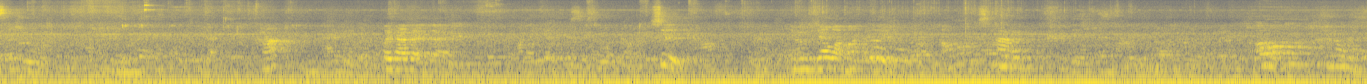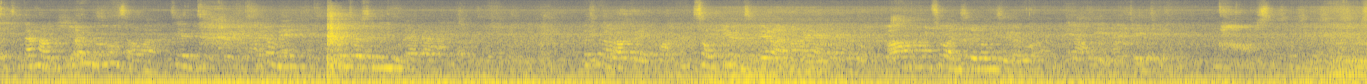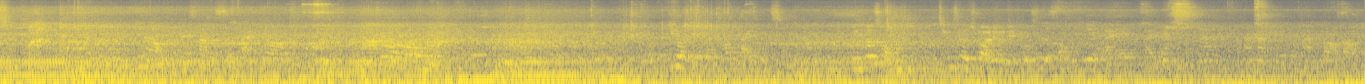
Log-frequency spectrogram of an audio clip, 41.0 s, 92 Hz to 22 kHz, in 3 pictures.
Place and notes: Hualien Station, Taiwan - The station hall at night
The station hall at night
Please turn up the volume
Binaural recordings, Zoom H4n+ Soundman OKM II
